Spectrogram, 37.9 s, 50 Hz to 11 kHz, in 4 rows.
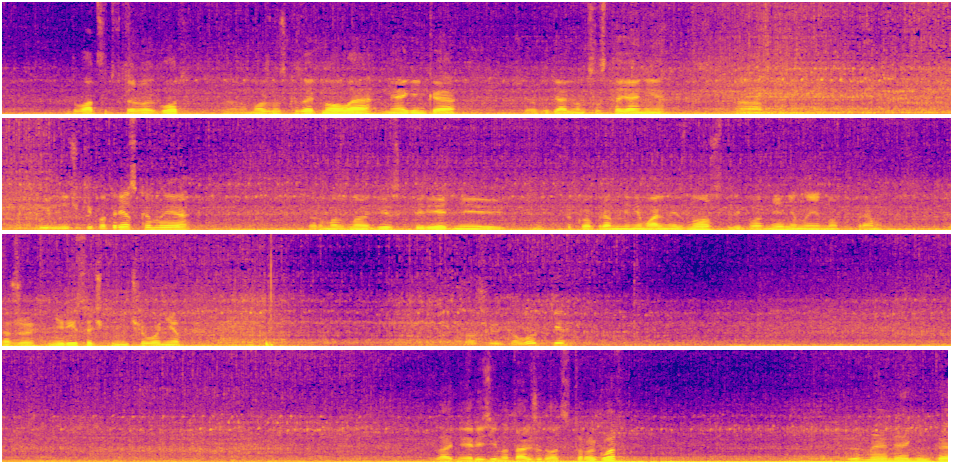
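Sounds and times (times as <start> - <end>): motorcycle engine idling: 0.0 - 37.9.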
